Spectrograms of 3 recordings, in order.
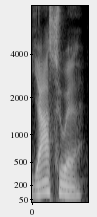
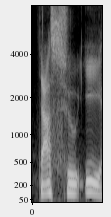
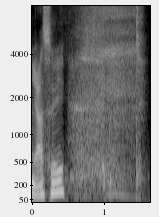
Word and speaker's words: Yasui: the Ino house and the yasu house yasui house yeah like I guess it's more of a correct pronunciation yasi uh and these four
